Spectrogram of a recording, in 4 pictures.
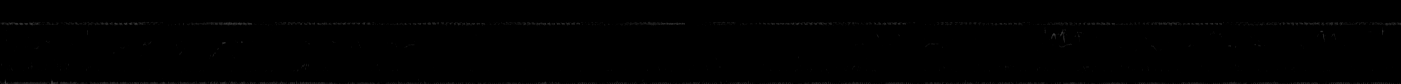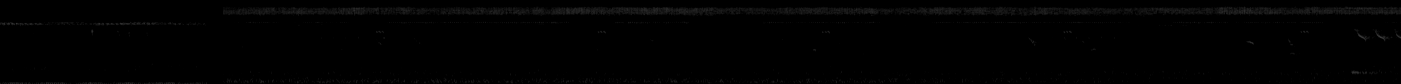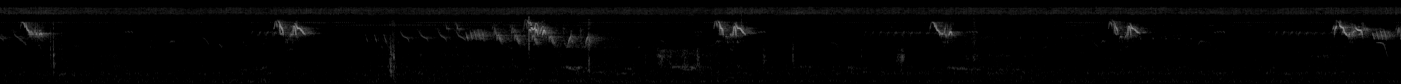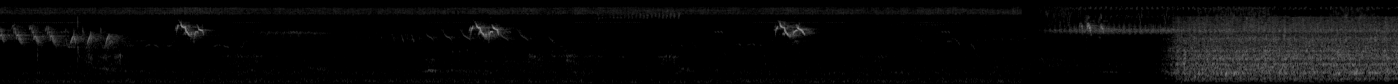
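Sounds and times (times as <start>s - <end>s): insects hissing: 49.2s - 56.0s
running water: 53.7s - 56.0s.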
